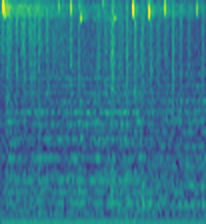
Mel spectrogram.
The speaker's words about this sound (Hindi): नीलगिरी का जंगल जुलाई की पहली बारिश पाकर गुलाब के फूल की तरह खिल उठा था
